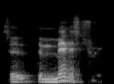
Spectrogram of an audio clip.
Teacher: The main stress is here on the first syllable of ministry.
